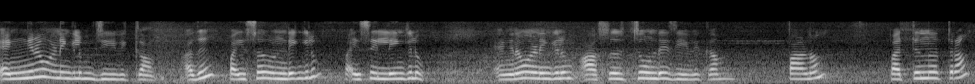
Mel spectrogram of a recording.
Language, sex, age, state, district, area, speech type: Malayalam, female, 18-30, Kerala, Kasaragod, urban, spontaneous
